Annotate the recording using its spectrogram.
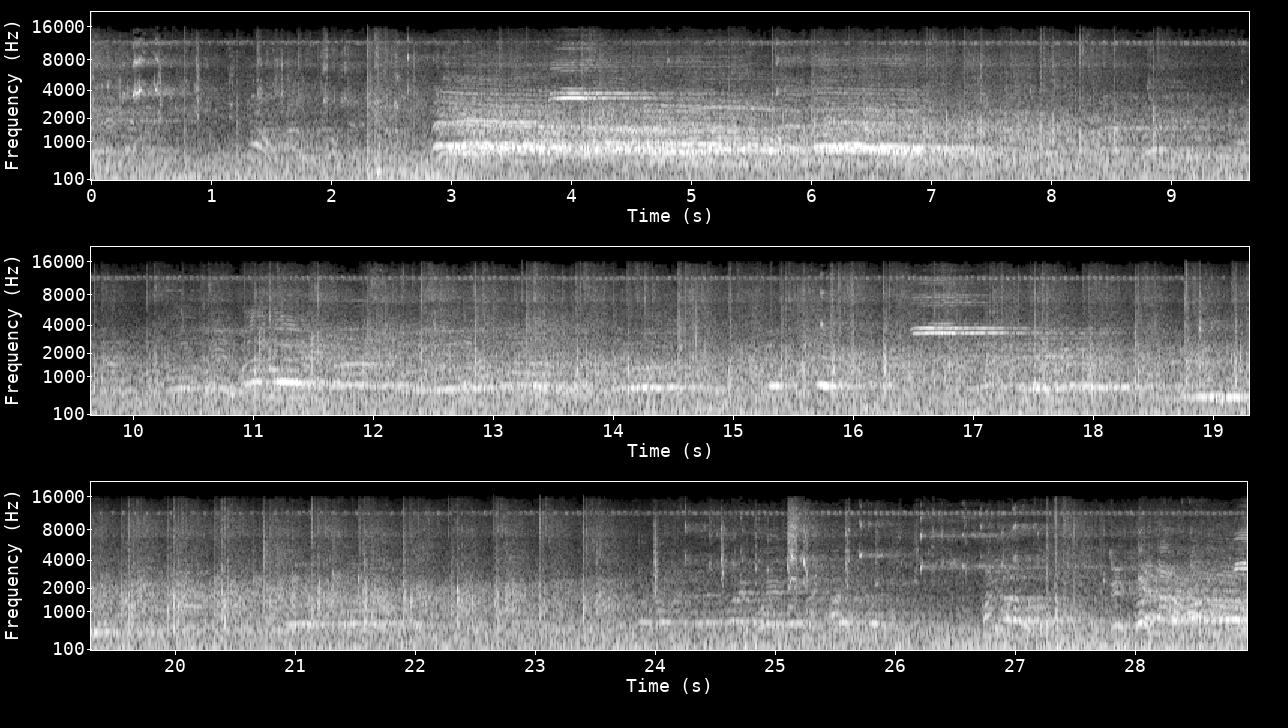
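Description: A volleyball thuds as players hit it in a large echoing hall.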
